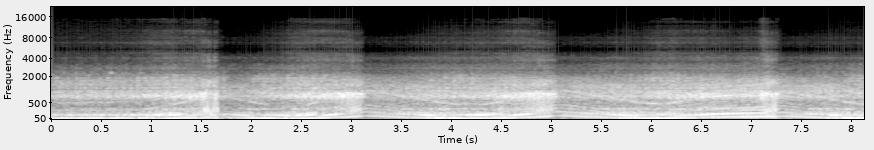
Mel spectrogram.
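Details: Mercedes 190SL with rebuilt Solex carburetors, warmed up, synchronized and idle raised, linkage adjusted. Several clean throttle blips, each rising smoothly and dropping back to idle without hesitation, popping or flat spots; normal revving.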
